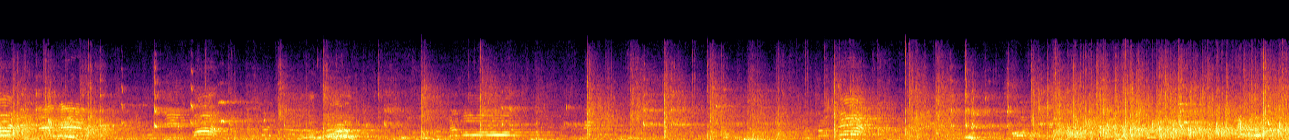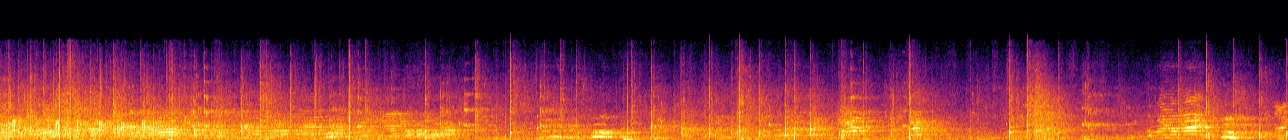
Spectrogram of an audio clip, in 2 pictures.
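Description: Badminton play echoing in a large sports hall with several courts in use: sharp racket hits on the shuttlecock and footfalls on the court, with shouts and voices of players. A stretch of denser, louder background din runs through the middle.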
